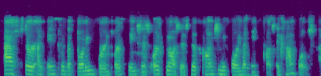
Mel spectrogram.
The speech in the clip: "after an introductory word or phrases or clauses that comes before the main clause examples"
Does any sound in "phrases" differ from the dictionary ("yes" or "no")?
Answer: yes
